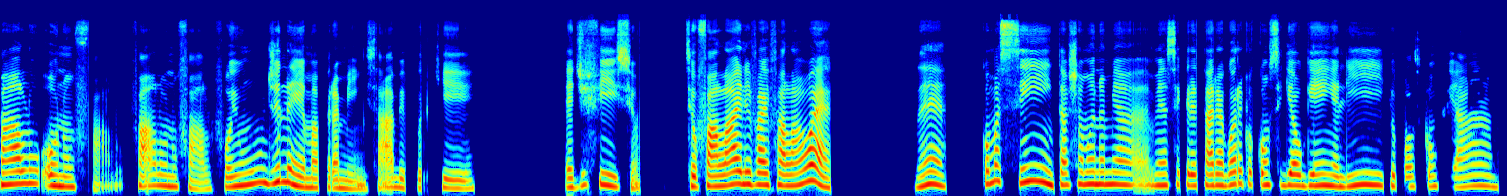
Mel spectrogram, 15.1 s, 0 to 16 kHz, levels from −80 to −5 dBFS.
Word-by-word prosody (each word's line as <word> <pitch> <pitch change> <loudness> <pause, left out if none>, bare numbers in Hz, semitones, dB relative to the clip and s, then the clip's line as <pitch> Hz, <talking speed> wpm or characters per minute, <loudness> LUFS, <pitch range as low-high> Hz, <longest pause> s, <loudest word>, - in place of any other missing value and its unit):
"Falo 235 +2 +4
ou 200 -3 +2
não 180 -1 0
falo? 205 +3 -15
Falo 205 +1 -2
ou 195 - 0
não 185 - -1
falo?", 140 -5 -8
foi 180 +1 -1
um 230 +6 +2
dilema 235 -10 +2
para 160 -2 -3
mim, 145 - -4
sabe, 170 -1 -4
porque 155 -1 -6 0.9
é 170 - -1
difícil. 205 -1 -2 0.5
Se - - -4
eu 185 - +2
falar, 195 +4 +5
ele 230 0 +4
vai 220 0 +4
falar: 210 +2 +2
"Ué, 280 - +6 0.8
né, 210 +4 +2 0.4
como 245 +5 +1
assim 275 -1 +2
está 215 0 -1
chamando 230 +1 +2
a 230 - +2
minha 225 -2 0
a - - -7
minha 210 0 0
secretária, 210 -1 0
agora 225 +4 0
que - - -6
eu 225 - -4
consegui 215 -1 -1
alguém, 205 0 +2
ali, 210 +4 +1
que - - -10
eu 195 - -7
posso 185 0 -7
confiar." 190 +1 -6
205 Hz, 175 wpm, -19 LUFS, 185-225 Hz, 0.9 s, Ué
